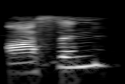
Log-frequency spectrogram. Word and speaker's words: often: after think you mean you mean making the the tea silent yeah like in often oft en yes yes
